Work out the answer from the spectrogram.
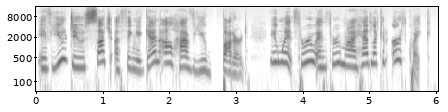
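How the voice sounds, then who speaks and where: A woman's voice: high voice, big pitch swings, unhurried, no room sound, voice pushed up. A woman voicing a fussy, easily alarmed and impatient king in a storybook reading, with a petulant, pedantic manner. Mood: indignant. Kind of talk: storybook character voice.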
